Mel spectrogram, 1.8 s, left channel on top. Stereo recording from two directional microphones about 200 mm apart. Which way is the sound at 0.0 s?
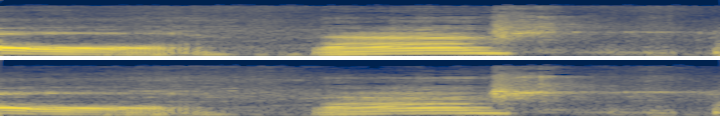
25° left (ahead or behind).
